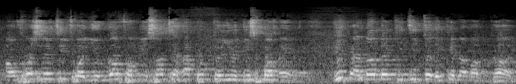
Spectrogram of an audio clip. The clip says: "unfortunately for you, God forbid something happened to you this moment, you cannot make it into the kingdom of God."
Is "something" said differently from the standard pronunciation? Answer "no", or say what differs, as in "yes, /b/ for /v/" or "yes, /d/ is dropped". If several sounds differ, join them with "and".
yes, /t/ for /θ/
